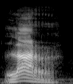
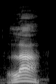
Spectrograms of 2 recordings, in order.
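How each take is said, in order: First: The word ends with an R sound. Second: The word ends on a vowel with no R. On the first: This is the southeastern form. "Di bagian Tenggara sudah pakai R" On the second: This is the local form. "Kalau di sini kita bilang darah lala"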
